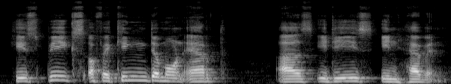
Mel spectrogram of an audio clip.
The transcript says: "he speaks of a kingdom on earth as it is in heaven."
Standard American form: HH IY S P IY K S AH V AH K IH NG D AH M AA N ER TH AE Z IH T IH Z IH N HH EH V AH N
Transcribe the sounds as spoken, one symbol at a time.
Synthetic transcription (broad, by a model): HH IY S P IY K S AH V AH K IH NG D AH M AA N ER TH AE Z IH T IH Z IH N HH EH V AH N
